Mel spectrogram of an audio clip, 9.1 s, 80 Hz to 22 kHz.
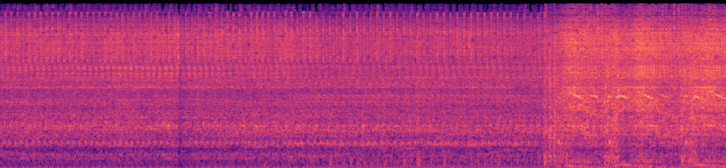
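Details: Yamaha Factor 150 single-cylinder after reassembly, retest for an earlier engine noise; steady even idle with no knocking or whirring, revving slightly near the end. Noise gone.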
